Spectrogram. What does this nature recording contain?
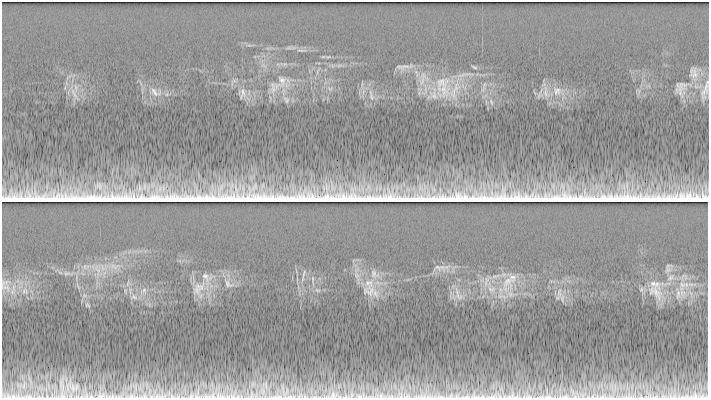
Red-eyed Vireo, Eastern Wood-Pewee, Brown Creeper, Wood Thrush, Black-throated Blue Warbler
